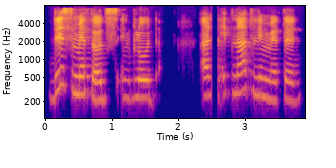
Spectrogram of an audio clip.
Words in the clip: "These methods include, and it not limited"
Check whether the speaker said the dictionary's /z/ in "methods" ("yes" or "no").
no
